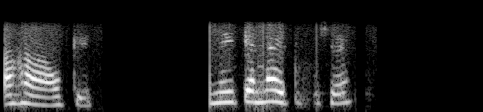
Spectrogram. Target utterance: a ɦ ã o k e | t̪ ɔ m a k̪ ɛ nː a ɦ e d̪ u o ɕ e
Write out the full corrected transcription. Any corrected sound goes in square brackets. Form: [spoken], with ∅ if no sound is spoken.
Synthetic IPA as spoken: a ɦ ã o k e | t̪ [u] m [i] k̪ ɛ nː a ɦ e [t̪] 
